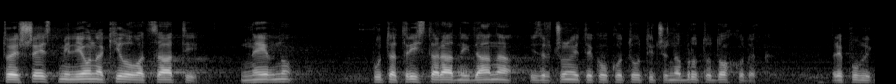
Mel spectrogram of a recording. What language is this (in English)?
Serbian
